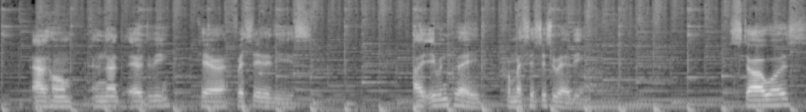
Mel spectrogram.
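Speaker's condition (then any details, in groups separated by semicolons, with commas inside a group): Down syndrome, trisomy 21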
